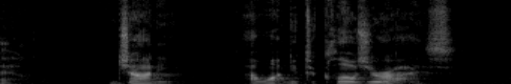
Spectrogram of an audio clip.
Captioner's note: in English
